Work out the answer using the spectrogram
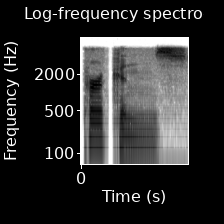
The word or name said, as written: Perkins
